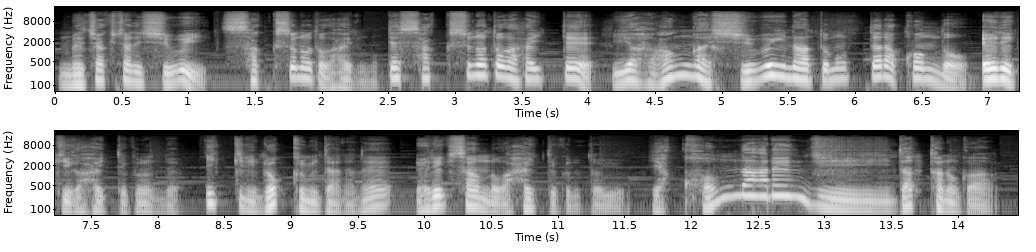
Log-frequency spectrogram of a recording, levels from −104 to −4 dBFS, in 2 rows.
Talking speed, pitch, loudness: 400 characters per minute, 125 Hz, -22 LUFS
